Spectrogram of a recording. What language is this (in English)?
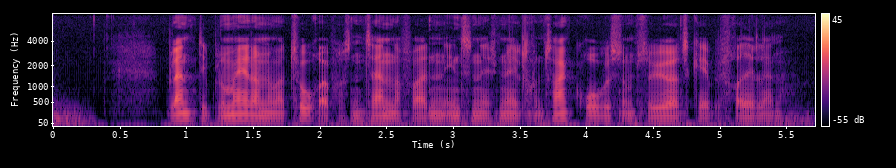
Danish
